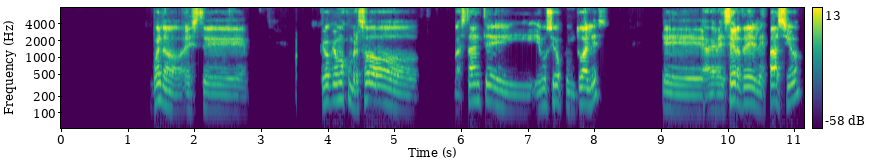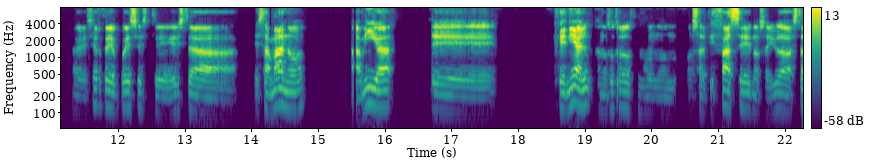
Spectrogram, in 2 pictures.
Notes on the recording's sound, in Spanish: Charlamos via zoom.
